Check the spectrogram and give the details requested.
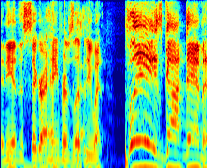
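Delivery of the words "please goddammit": mock very high, hoarse, shrill screaming outburst. Describing a movie scene, the speaker acts out a man screaming at a computer. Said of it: "And he just like screamed at the computer".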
